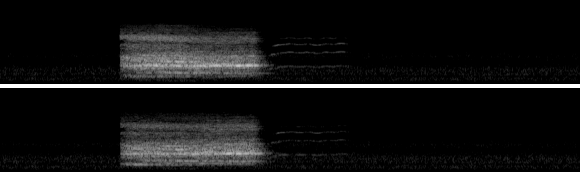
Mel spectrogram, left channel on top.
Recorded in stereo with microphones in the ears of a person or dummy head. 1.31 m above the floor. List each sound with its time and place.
1.2 s a scream: 45° left (ahead or behind), 1.1 m; by 2.6 s 10° right (ahead or behind), 1.1 m
2.7 s singing: 35° left (ahead or behind), 0.8 m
